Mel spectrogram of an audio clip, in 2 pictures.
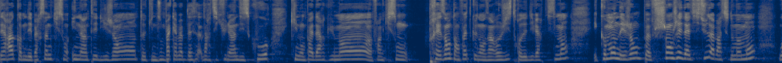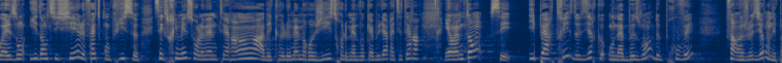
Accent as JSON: {"language": "French", "region": "Île-de-France", "country": "France", "accent": "Parisian", "said": "notre accent parisien, parce qu'en fait, on est que 10 millions de franciliens à avoir cet accent-là. Donc, c'est vrai que nous, on a un accent aussi qui est hyper marqué."}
